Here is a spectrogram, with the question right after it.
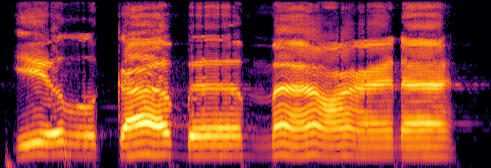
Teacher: Kalau tidak gunnah, irkab ma'ana, dibaca izhar, jelas. Tapi karena ini hurufnya berdekatan, ya, makhrajnya sama, kemudian sifatnya berbeda, maka diidghamkan.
